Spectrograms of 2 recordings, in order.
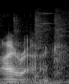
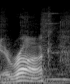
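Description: First: The word is pronounced in an anglicized way. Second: The word is pronounced closer to the Arabic. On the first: It follows an English-adapted form. "Republicans are more likely to use the pronunciation" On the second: It follows the source-language form. "the pronunciation closer to what we would call the source form, or how this is pronounced in Arabic"

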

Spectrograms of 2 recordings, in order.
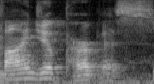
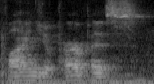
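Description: First: It is said more loudly. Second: It is said at normal volume.

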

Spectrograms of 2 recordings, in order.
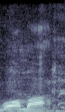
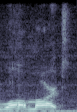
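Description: First: It is said in a Southern Black accent. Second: It is said in a general American accent.

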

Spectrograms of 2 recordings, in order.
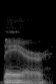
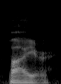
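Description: First: The name is said the American way. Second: The name is said the original way. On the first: "In the U.S. is called Bayer" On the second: "but you actually call it Bayer"

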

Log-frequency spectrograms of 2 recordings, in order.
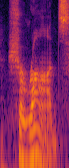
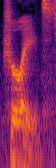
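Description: First: The word is said in a British accent. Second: The word is said in an American accent. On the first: "英国的英文我们会说 charades" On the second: "在美国英文他们会用他们会说 charades"

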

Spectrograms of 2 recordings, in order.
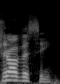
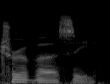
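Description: First: The word is said at normal speed. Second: The word is said very slowly.

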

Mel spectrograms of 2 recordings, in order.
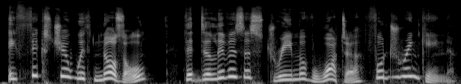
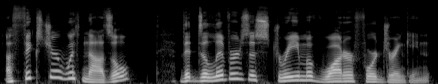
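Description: First: It is said in a put-on British accent. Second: It is said in the speaker's ordinary accent.

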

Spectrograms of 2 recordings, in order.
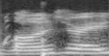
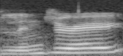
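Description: First: It uses the speaker's own usual pronunciation. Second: It uses a South African pronunciation. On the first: This is how the speaker says it. "I say lingerie" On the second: This is how the roommate from South Africa says it. "she says lingerie"

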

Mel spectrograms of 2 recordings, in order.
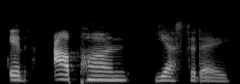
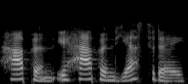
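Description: First: Happened is said without its h sound. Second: Happened is said with its h sound. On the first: "you take away the H where there is an H" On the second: "you want to say something like happen"

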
